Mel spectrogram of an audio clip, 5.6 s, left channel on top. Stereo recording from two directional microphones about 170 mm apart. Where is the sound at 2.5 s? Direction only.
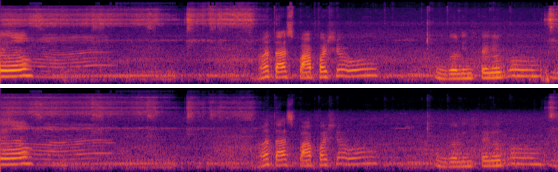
35° left (ahead or behind).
